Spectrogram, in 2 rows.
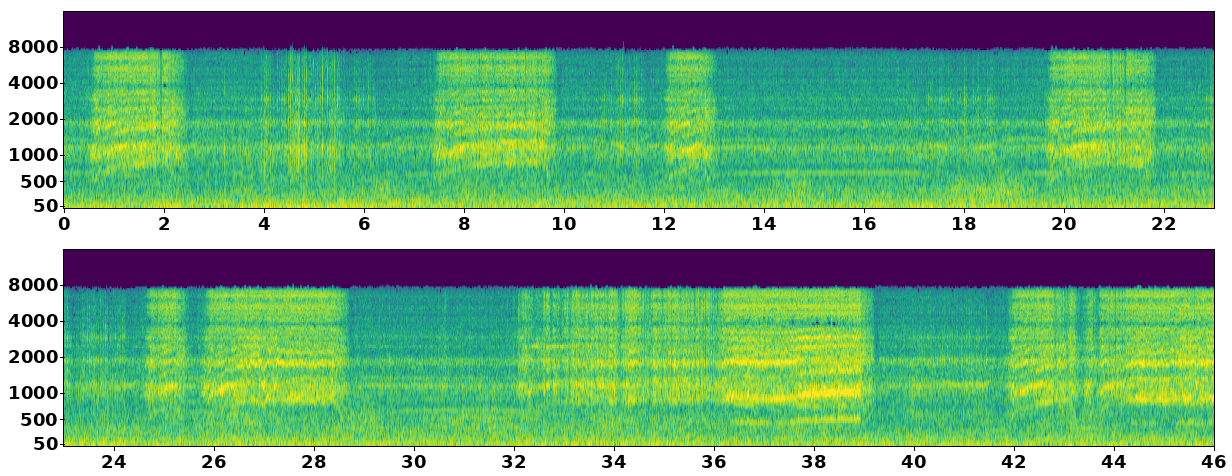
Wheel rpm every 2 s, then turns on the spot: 80, 10, 20, 30, 80, 20, 20, 0, 10, 30, 80, 20, 50, 110, 20, 10, 100, 120, 110, 40, 20, 90, 110.
2-6 16-18 22-24 28-30 38-40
